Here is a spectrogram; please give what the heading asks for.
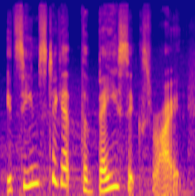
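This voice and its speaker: A British woman reading a scripted review as narration, in a measured, articulate and formal way. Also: high voice, very animated, creaky, slight background noise.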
